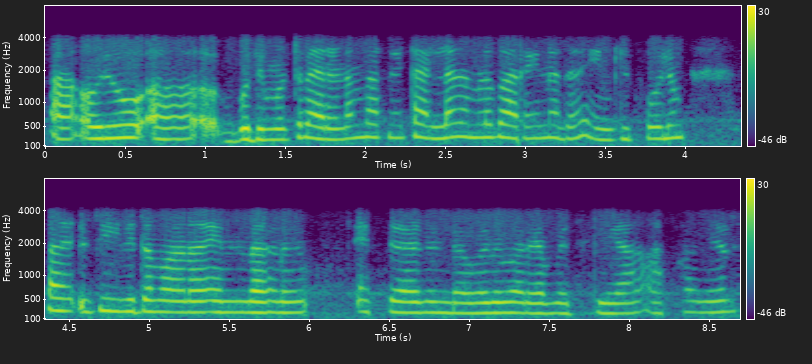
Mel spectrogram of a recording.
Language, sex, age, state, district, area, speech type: Malayalam, female, 18-30, Kerala, Palakkad, rural, conversation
